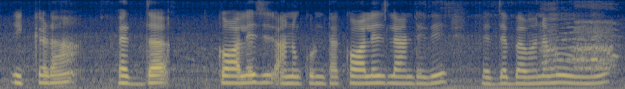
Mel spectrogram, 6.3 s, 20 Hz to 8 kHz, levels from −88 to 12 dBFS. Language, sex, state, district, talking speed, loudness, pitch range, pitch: Telugu, female, Telangana, Mahabubabad, 85 wpm, -18 LUFS, 220-240 Hz, 230 Hz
